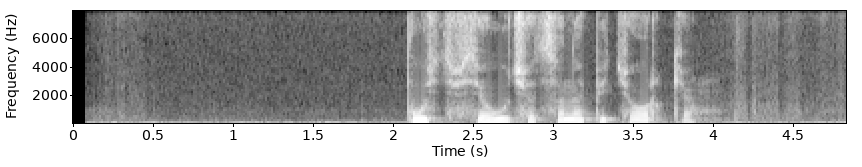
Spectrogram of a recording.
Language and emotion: Russian, neutral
